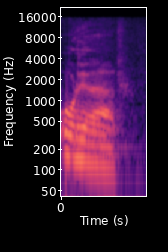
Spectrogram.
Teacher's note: los hablantes pueden pronunciar ordenar tanto con la oclusiva o con la fricativa. Eso se llama alternancia libre, porque no hay ninguna condición que elige la selección de un alófono.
